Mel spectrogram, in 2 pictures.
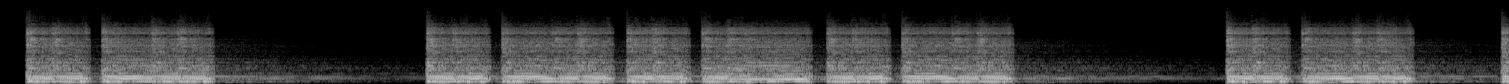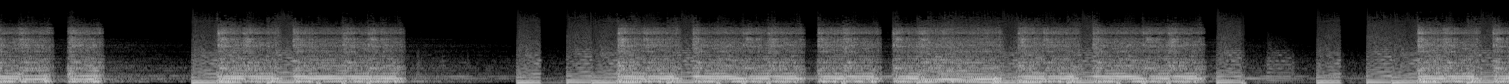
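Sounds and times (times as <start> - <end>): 
chase lead riffs: 0.3 - 3.5, 4.2 - 10.8, 12.2 - 30.1.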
